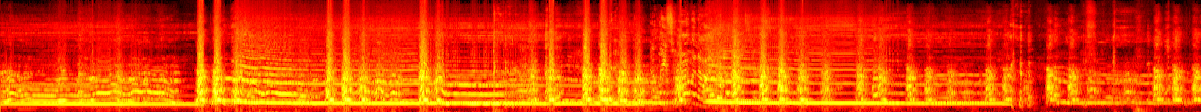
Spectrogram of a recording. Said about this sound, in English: Now there's a bark.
